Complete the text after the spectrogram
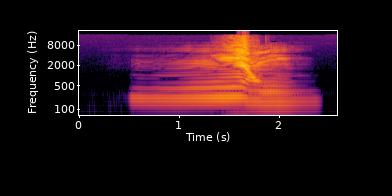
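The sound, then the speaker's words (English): A voice imitates a car doing 90 miles per hour down a one-way street in Orlando: a loud, sustained buzzing hum that swells, then dips in pitch midway like an engine passing by, lasting about two seconds. “But first off, let's hear you guys make your best sound of a car doing 90 miles per hour down a one-way street in Orlando.”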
